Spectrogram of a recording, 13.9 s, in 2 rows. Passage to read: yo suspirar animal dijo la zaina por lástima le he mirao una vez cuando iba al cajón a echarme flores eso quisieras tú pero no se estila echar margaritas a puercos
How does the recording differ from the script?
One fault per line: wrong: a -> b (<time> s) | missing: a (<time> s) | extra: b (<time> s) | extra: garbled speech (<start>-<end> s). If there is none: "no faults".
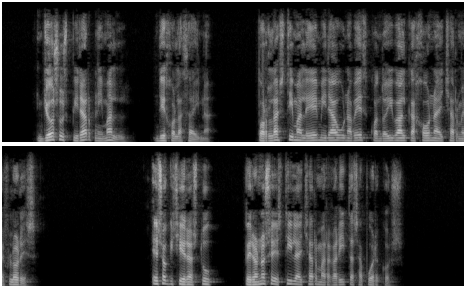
no faults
